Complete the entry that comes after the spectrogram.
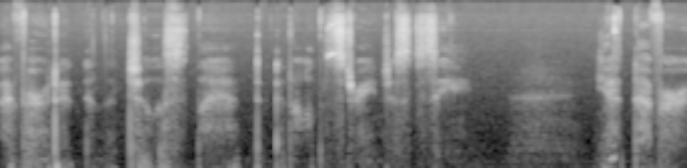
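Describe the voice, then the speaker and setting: Over noticeable background noise, a whispered voice moves at a fairly slow pace. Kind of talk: poetry reading. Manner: quiet, soft-spoken.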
